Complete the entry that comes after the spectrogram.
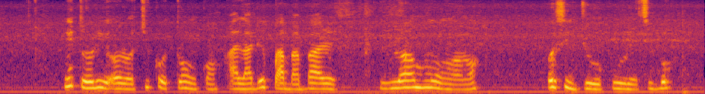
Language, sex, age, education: Yoruba, female, 46-60, tertiary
